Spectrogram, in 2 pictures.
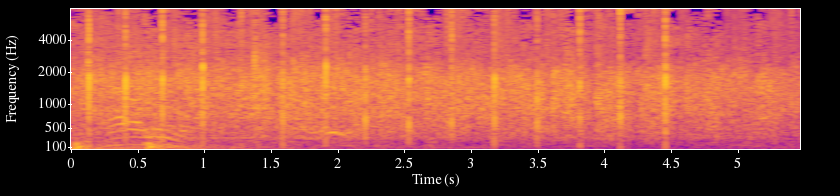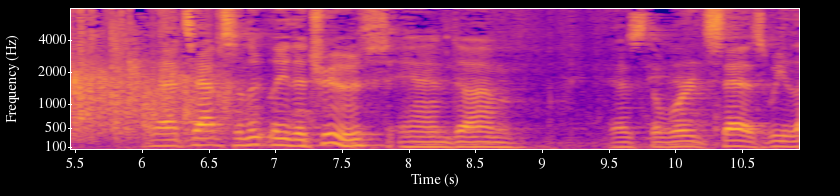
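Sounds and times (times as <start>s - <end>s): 
audience hand clapping: 0.0s - 6.9s
speech: 6.2s - 8.9s, 9.5s - 10.9s.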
